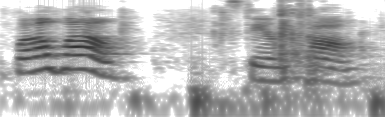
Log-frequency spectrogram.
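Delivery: ordinary delivery, nothing marked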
